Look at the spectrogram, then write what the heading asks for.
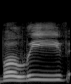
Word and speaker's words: Bleav: It's called Believe in Lions, and that's spelled BLEAV on the Believe Podcasting Network, with both myself and Lions legendary safety Benny Blades.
